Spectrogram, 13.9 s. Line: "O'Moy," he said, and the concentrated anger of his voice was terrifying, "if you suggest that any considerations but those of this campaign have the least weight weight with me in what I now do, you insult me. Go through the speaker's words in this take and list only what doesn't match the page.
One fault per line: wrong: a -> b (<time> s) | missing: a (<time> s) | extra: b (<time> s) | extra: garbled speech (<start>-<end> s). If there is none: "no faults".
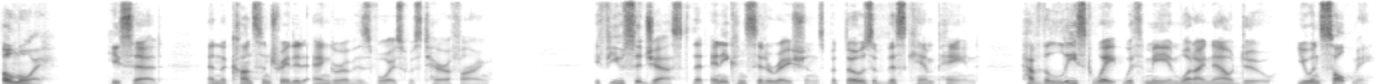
missing: weight (11.2 s)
